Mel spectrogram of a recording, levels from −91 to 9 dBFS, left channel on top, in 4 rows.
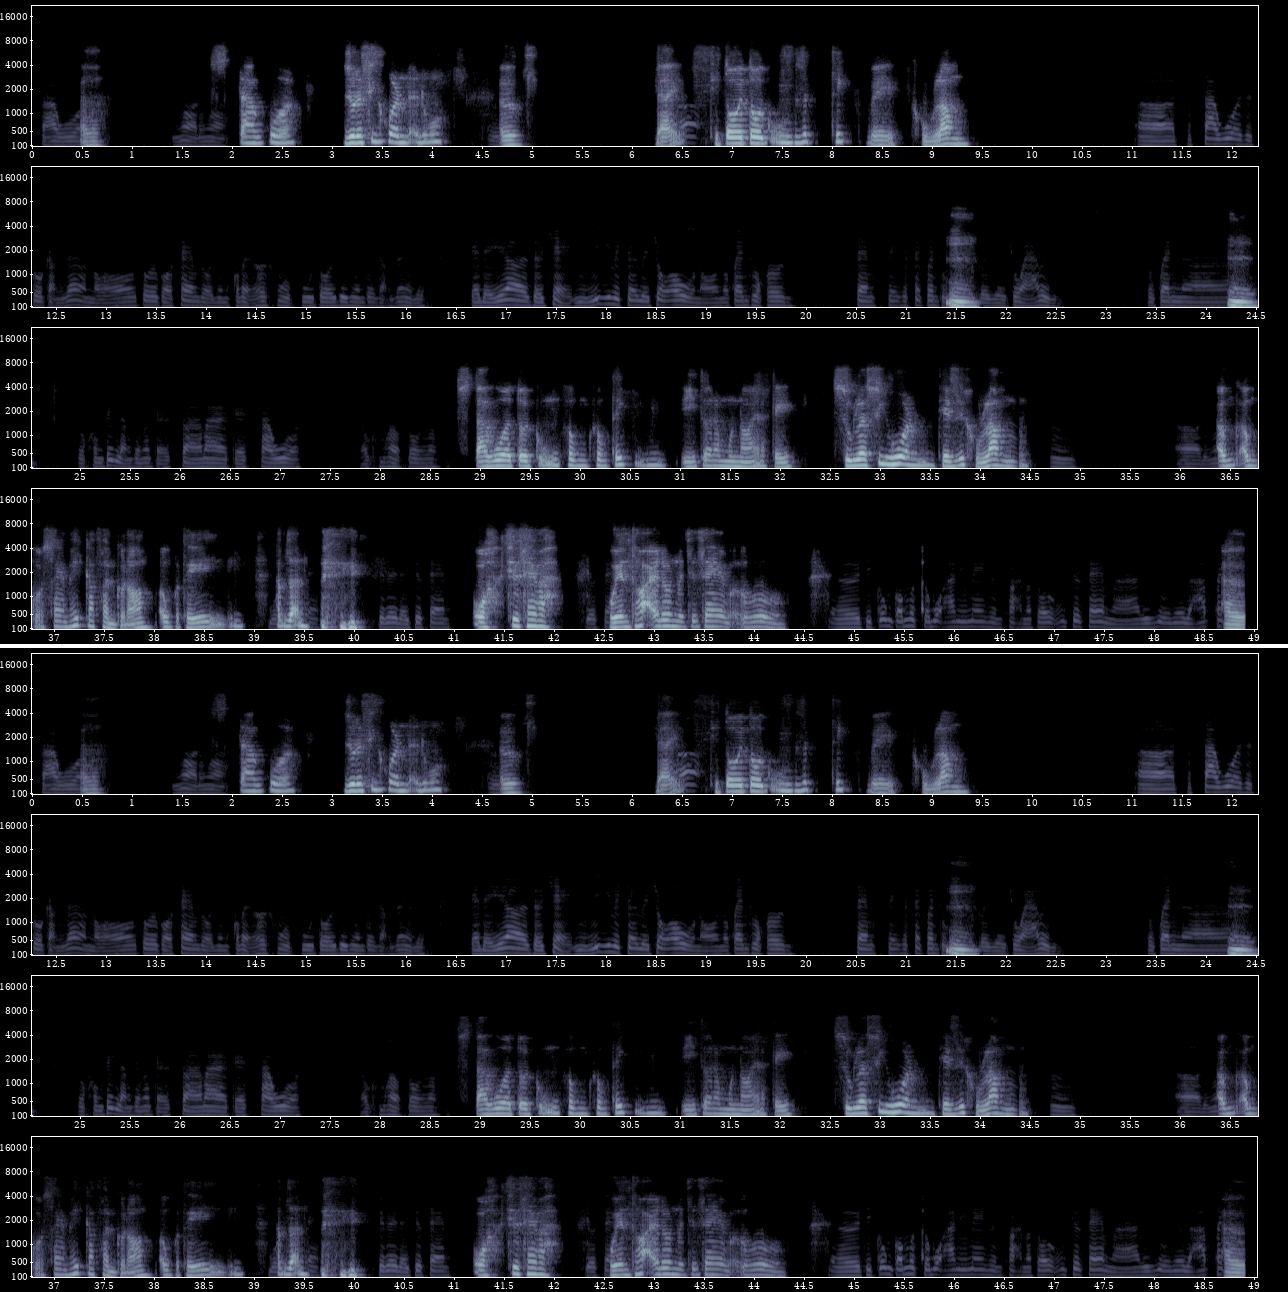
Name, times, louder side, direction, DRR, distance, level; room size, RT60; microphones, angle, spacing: voice 1, 0.1-0.6 1.4-2.0 3.2-3.5 4.5-4.9 6.4-6.7 11.0-11.4 11.7-16.2 16.6-19.9 20.5-22.6 23.4-24.3 25.0-27.2 27.8-28.6 34.7-35.0 35.9-36.6 39.1-39.6 40.2-41.0 42.3-42.9 44.7-48.9, right 1 dB, 15° right, 2.0 m, -58 dB
voice 2, 1.8-2.6 3.1-4.1 4.7-5.0 6.2-6.5 6.9-9.4 21.4-21.7 24.2-24.5 28.8-32.1 32.5-34.5 36.4-38.9 39.2-40.1 41.2-42.1 42.6-44.3 44.6-44.7 48.7-48.9, left 6 dB, 75° left, 0.4 m, -29 dB
head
